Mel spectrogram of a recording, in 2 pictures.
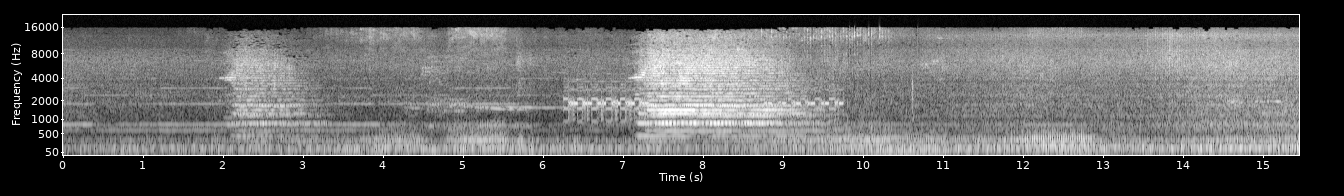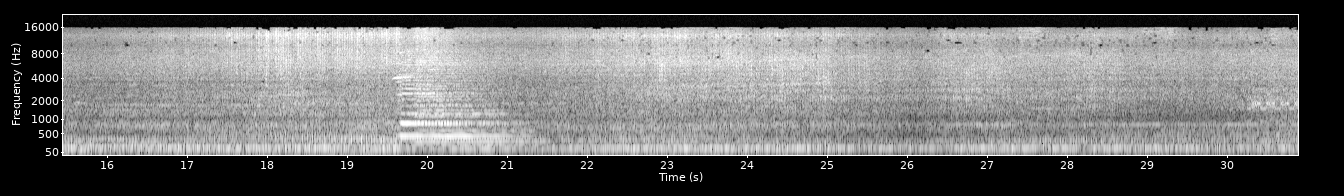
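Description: KAI CC206 diesel-electric locomotive hauling a passenger train sounds its horn three times, a short blast, a longer one of about three seconds, then another short blast about twenty seconds in. Its engine and wheels rumble louder as it passes.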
